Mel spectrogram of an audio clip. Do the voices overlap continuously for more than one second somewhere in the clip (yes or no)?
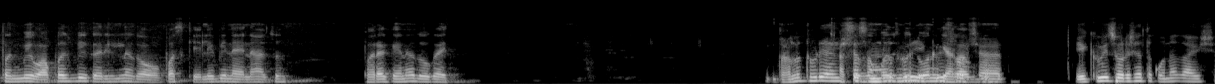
yes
